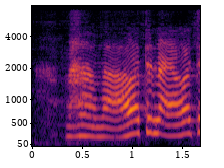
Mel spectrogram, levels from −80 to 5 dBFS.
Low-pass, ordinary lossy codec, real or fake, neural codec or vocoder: 7.2 kHz; none; fake; codec, 32 kHz, 1.9 kbps, SNAC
